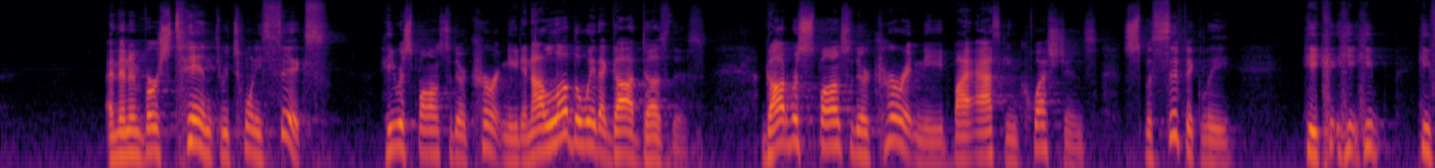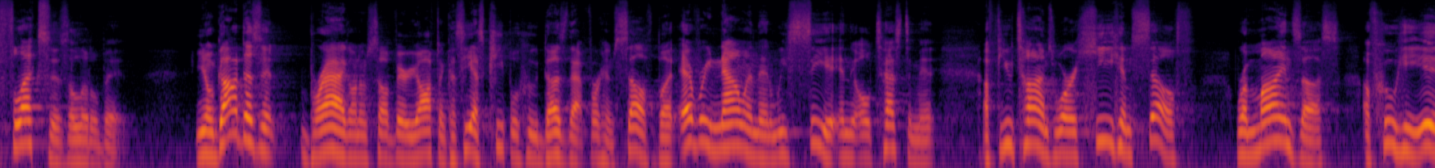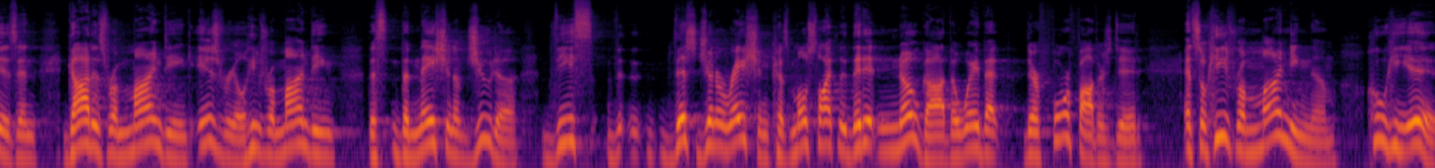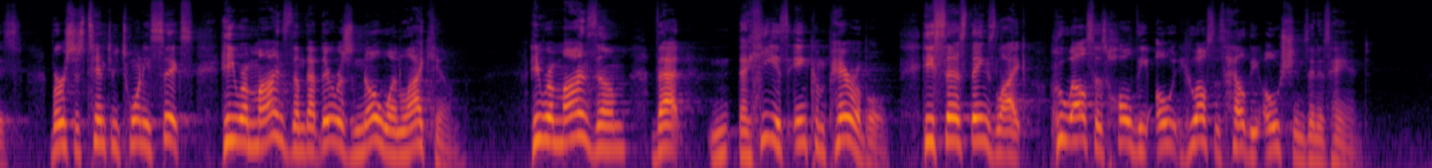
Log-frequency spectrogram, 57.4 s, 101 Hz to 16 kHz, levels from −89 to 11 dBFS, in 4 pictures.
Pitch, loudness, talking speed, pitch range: 170 Hz, -26 LUFS, 165 wpm, 135-205 Hz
